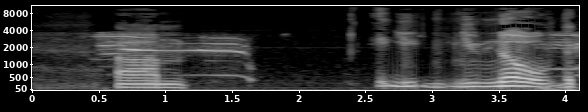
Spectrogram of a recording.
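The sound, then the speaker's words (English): A cat meows twice, fairly loud: a long, tonal meow, a brief pause of quiet, then a second wavering, rising-and-falling meow. “I'm hearing your cat.”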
